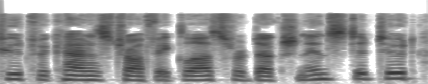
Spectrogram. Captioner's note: speaking French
